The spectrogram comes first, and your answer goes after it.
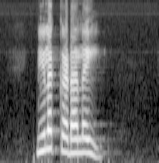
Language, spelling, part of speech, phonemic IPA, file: Tamil, நிலக்கடலை, noun, /nɪlɐkːɐɖɐlɐɪ̯/, Ta-நிலக்கடலை.ogg
- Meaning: groundnut, peanut (Arachis hypogaea)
